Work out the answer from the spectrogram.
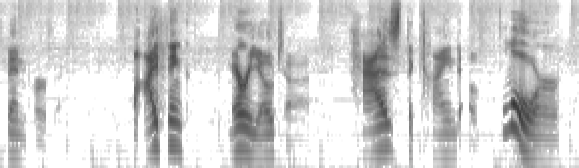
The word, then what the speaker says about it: Mariota: When I was going down the list of guys that could potentially do some fill-in work, Marcus Mariota or Mariota, excuse me, kind of corrected his pronunciation on a broadcast pretty recently.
